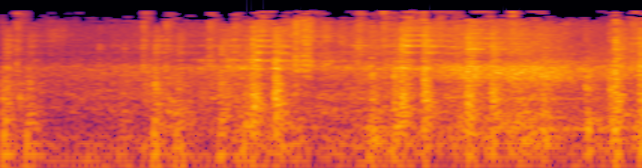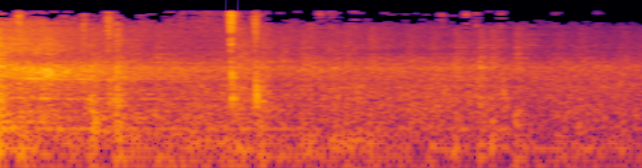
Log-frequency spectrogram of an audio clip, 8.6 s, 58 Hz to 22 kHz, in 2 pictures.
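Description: JR West 105 series electric train passing close by, its wheels clattering over the rail joints in quick clicks over a rushing rumble, loudest in the middle and fading away after about six seconds.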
